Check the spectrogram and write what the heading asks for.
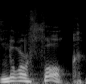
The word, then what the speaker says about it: Norfolk: And, how do you pronounce Norfolk?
